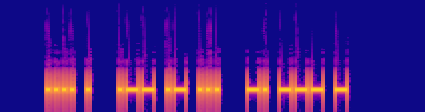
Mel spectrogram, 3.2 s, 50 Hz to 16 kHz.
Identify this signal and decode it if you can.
Morse code, heard as a keyed tone, about 40 wpm, 700 Hz. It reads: HE WAS NOT
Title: Sets of 3 Words 40wpm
